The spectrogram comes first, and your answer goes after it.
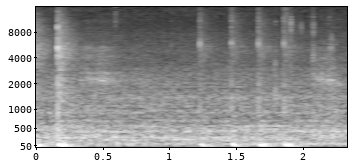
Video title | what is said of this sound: Review setelah 2 minggu pake Realme 5i, seperti apa? | bodinya sendiri dia ini sebenarnya plastik di ketok-ketok dia bunyinya bunyi plastik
